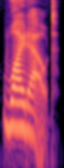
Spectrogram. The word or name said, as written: white-out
